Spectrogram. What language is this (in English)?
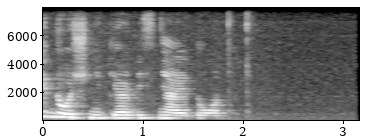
Russian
